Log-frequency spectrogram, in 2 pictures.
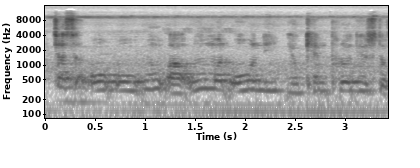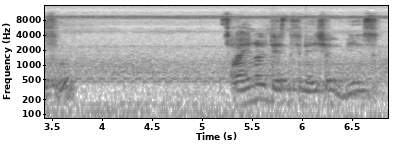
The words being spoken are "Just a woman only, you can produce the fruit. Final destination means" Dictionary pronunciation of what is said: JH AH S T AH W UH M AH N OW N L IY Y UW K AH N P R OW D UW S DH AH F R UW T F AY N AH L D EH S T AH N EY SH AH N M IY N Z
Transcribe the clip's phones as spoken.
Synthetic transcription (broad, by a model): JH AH S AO AH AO M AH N OW N L IY Y UW K AH N P R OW D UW S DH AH F R UW T F AY N AH L D EH S T AH N EY SH AH N M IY N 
